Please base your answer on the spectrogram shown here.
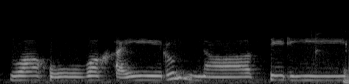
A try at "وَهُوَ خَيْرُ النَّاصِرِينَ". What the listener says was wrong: غنہ کریں نا نون مشدد ہے جب نون مشدد ہو اس میں غنہ ہوتا ہے وَهُوَ خَيْرُ النَّاصِرِينَ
